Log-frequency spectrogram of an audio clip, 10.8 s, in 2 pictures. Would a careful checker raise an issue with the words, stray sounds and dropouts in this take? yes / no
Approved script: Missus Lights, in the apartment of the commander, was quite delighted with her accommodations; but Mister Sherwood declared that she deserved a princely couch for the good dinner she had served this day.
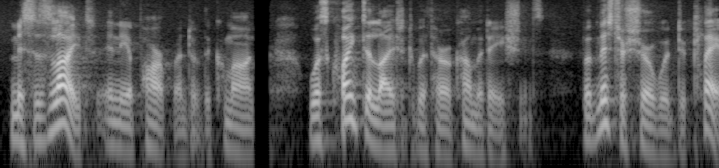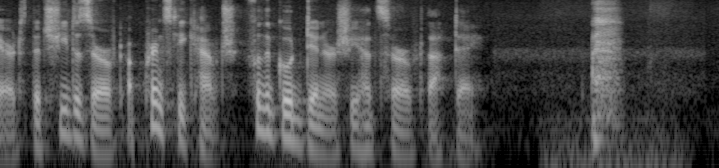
yes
